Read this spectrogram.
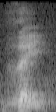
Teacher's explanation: They aquí lo he escrito con DH para imitar la TH inglesa, que sería they, parecido a una D pero vibrante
